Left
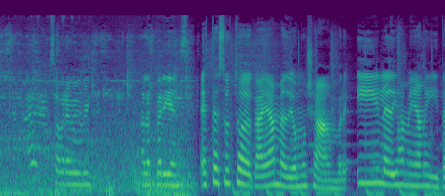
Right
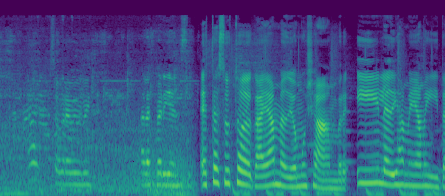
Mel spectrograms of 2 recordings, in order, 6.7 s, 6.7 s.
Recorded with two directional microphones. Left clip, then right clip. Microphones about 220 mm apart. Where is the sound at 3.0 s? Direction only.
15° right (ahead or behind).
